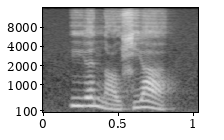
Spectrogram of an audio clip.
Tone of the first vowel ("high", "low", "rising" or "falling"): falling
